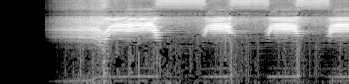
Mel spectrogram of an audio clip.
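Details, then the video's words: A robust cicada (minmin-zemi) calling nearby sings a loud, shrill buzz that swells and dips in steady pulses. "セミの鳴き声『ミンミンゼミ』 Semi barks "cicada" 매미 울음 소리 "민민제미""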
